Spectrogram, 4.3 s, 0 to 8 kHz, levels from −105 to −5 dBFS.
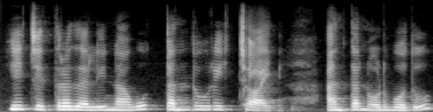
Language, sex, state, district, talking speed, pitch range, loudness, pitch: Kannada, female, Karnataka, Bangalore, 95 wpm, 185-225 Hz, -16 LUFS, 210 Hz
